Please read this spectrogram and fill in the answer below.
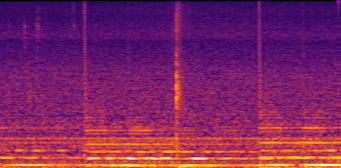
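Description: Ambient background music of sustained droning chords over a low held note. The chord shifts about a second in and again near the end.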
